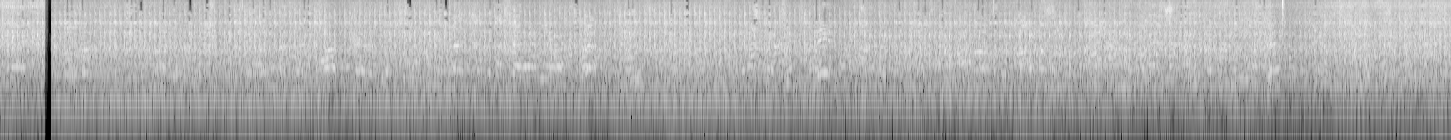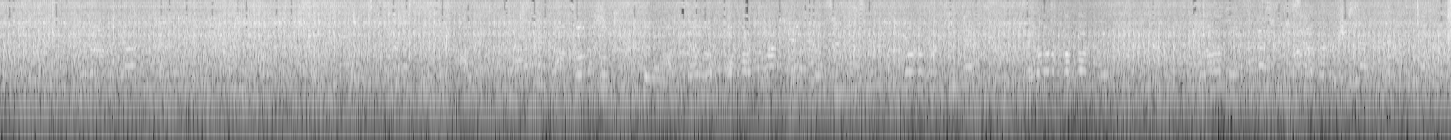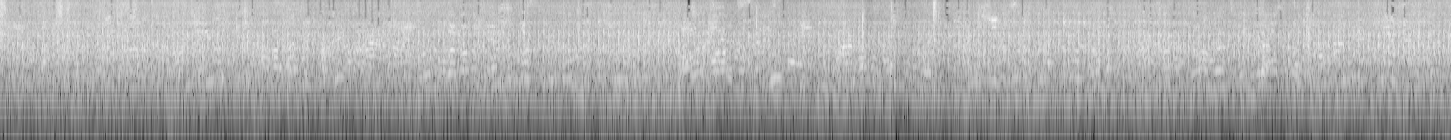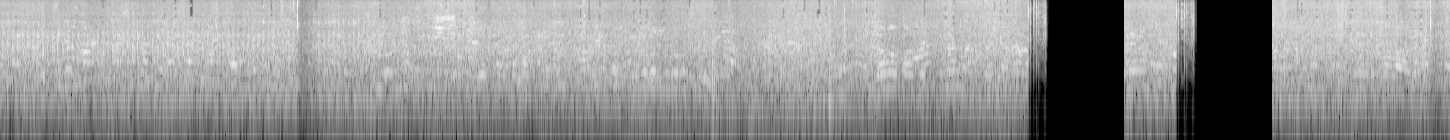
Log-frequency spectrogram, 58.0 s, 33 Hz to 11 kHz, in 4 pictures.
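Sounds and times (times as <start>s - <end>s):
vehicle engine idling: 0.0s - 53.8s, 56.3s - 58.0s
voices talking and calling: 0.0s - 53.8s, 56.3s - 58.0s.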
